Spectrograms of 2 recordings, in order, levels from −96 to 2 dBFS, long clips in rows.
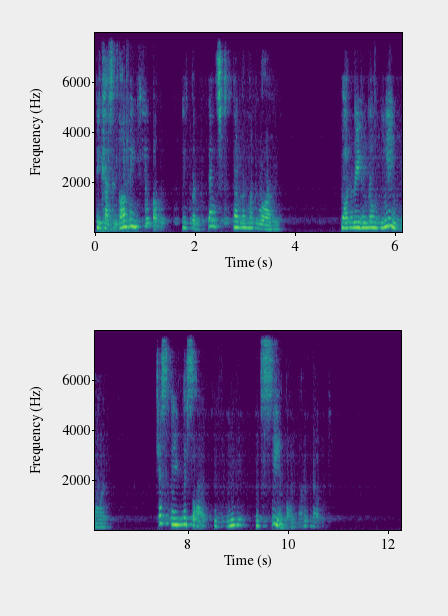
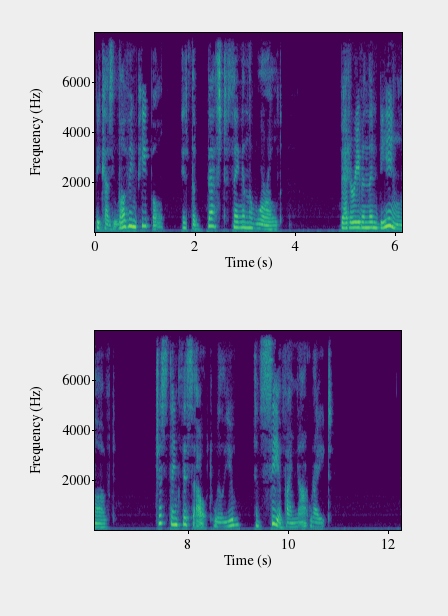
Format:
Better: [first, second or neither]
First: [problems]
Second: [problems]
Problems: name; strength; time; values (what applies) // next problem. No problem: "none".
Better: second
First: noise reduction (neural mask model DeepFilterNet 3)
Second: none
